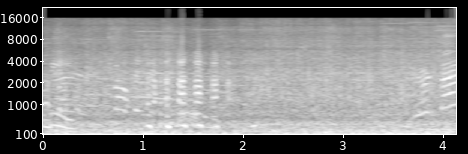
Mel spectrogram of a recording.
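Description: Women's voices talking during the first second and a half and again near the end, over a continuous low rumble.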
